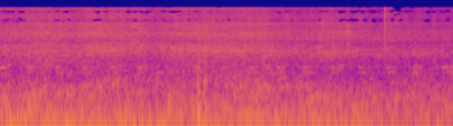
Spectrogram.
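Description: Outdoor street-market ambience: a steady low rumble with background voices of people nearby.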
